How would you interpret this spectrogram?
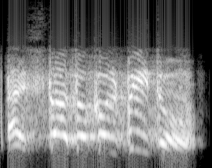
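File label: Italian aircraft destroyed mood high, speech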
